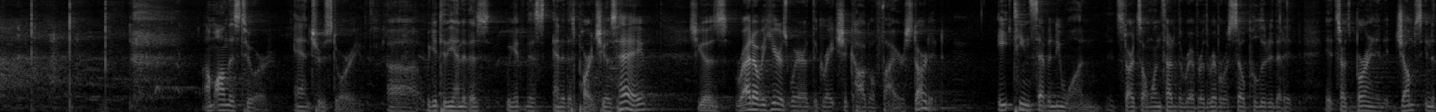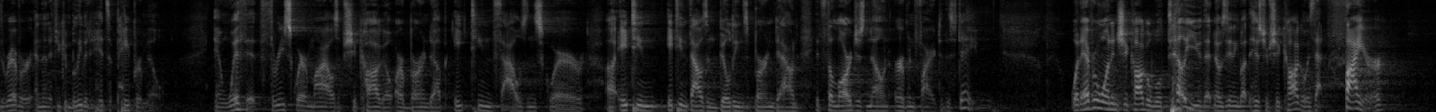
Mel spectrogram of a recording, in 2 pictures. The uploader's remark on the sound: Live from Zoe Conference 2022. For a live leadership discussion at Zoe Conference 2022.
